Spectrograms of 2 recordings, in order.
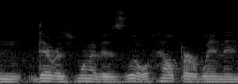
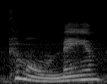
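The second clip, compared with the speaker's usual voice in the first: mild Biden-style come on man; lightly imitating Biden; Joe Biden; 6 semitones higher than usual. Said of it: "I sound like Joe Biden".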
